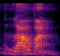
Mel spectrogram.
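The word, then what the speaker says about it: 老板: প্রথমটা সেকেন্ড টোনে বলে ওকে তাড়াতাড়ি হইতেছে, লাও পান, লাও পান, যদি এভাবে বলে লাও পান তো সময় লাগতেছে না। জি মানে দুইটা থার্ড টোন পাশাপাশি থাকলে প্রথম টোনটা সেকেন্ড টোনে বলবো।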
